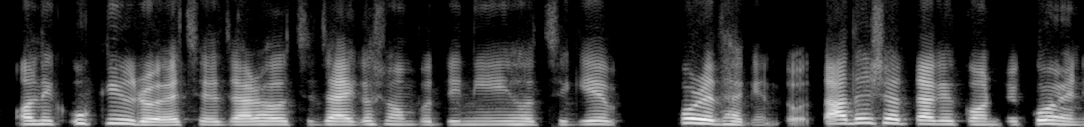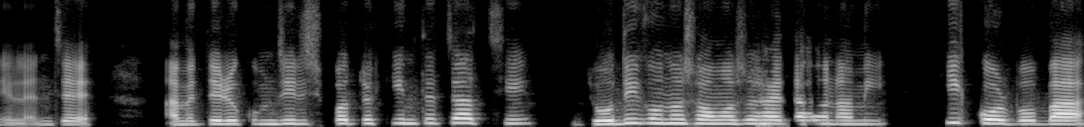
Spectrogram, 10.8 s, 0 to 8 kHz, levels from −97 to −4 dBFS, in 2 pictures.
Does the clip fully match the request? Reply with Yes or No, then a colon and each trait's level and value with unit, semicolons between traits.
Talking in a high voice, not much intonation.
No: high, 220 Hz; average, 4.3 semitones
